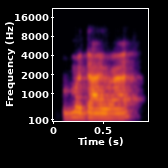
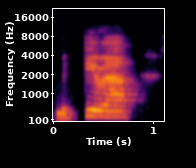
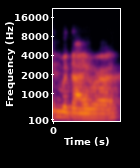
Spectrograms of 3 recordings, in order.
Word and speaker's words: Madeira: some madeira madeira madaira it's actually pronounced madaira i tried to make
